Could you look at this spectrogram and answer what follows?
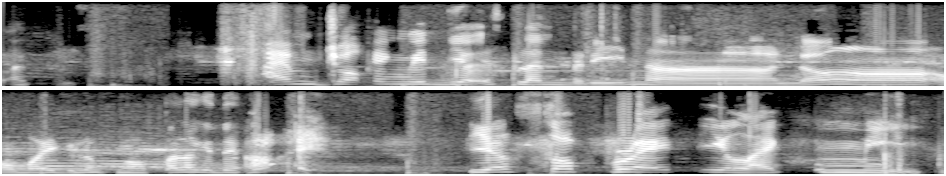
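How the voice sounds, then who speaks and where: A man giving campy, sassy commentary on a horror game, breaking into sudden shrieks. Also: high-pitched. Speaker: gaming streamer.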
